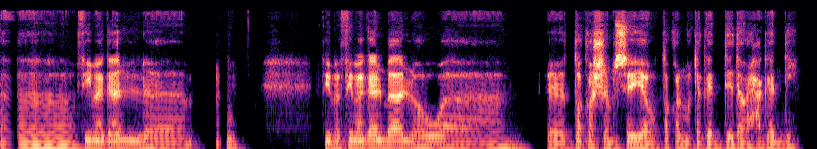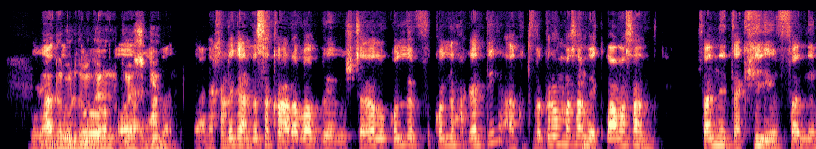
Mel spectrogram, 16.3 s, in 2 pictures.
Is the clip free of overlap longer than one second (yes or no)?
no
